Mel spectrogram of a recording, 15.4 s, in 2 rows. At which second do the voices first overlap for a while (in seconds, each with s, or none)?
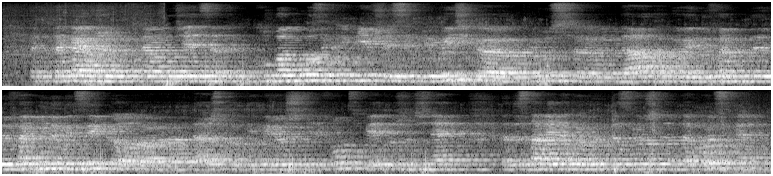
none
